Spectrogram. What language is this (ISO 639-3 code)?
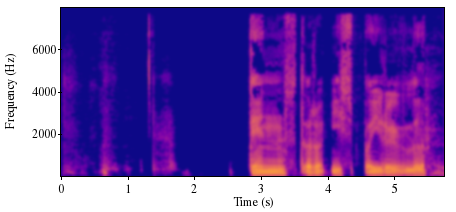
kat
